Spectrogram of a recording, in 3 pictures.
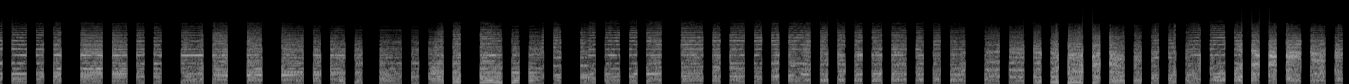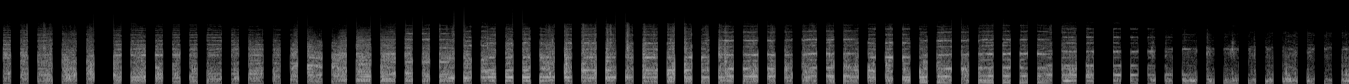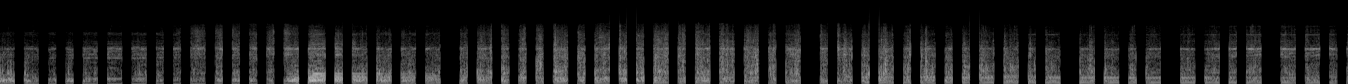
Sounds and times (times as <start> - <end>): Music: 0.0 - 40.4.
